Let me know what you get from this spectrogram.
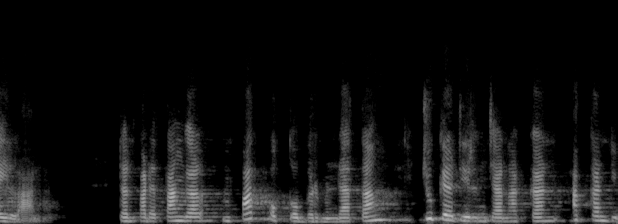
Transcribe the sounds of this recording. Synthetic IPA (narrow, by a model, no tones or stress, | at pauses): la̰n | d̥anpadat̪aŋɡaləmpat̪̚ɔk̚t̪obərməndat̪aŋd͡ʒuɡadiɾəɲt͡ʃanakanakandi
